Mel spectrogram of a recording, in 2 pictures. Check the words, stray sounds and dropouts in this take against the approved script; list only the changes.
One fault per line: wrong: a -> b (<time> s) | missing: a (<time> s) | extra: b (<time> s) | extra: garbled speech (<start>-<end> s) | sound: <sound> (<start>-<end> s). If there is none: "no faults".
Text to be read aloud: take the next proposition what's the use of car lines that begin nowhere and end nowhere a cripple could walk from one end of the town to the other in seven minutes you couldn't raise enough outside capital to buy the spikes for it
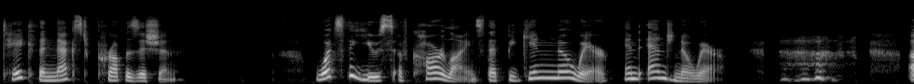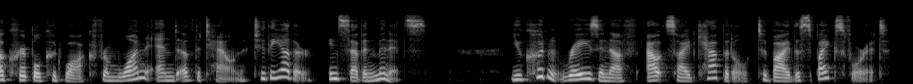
sound: laugh (7.8-8.6 s)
